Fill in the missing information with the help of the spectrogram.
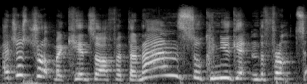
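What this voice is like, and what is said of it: Put-on Scottish accent. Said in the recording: “I'm sorry for the accent. I'm really sorry. It's just, that's how I do it. I know that's not what you guys sound like.”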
